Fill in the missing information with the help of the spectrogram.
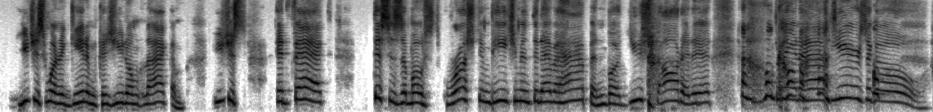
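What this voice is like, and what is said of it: Exaggerated put-on Southern accent. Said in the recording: “they all have that exaggerated Southern accent.”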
